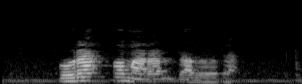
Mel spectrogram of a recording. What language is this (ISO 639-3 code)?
ibo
